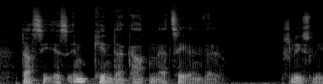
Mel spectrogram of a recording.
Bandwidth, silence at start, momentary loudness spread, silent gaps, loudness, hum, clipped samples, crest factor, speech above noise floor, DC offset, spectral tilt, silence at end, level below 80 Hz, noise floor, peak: 18.5 kHz; 0 s; 15 LU; none; -31 LUFS; none; under 0.1%; 18 dB; 22 dB; under 0.1%; -5 dB/octave; 0 s; -44 dBFS; -53 dBFS; -14 dBFS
